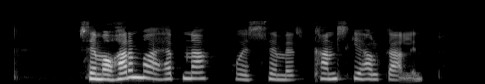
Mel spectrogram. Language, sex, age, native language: Icelandic, female, 30-39, Icelandic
